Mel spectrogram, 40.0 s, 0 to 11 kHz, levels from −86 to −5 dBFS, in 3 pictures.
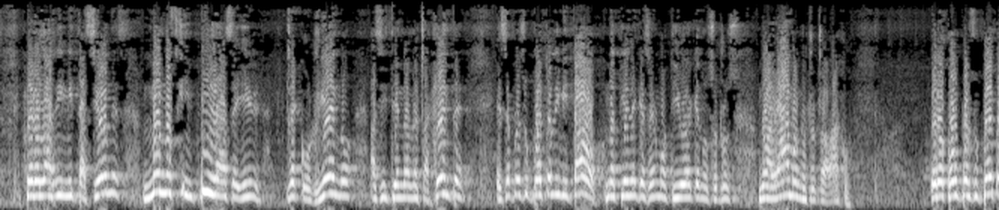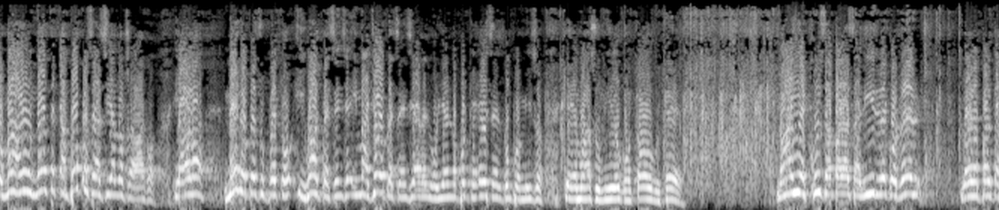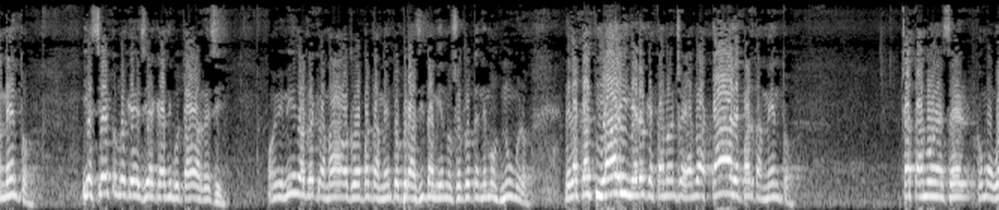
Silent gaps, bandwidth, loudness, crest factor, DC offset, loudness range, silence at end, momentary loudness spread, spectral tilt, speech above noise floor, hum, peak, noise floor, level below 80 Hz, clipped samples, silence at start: none; 10.5 kHz; -12 LUFS; 12 dB; under 0.1%; 3 LU; 0 s; 10 LU; -5.5 dB/octave; 28 dB; none; 0 dBFS; -39 dBFS; -46 dBFS; under 0.1%; 0 s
